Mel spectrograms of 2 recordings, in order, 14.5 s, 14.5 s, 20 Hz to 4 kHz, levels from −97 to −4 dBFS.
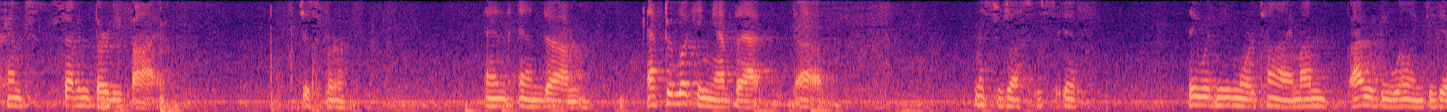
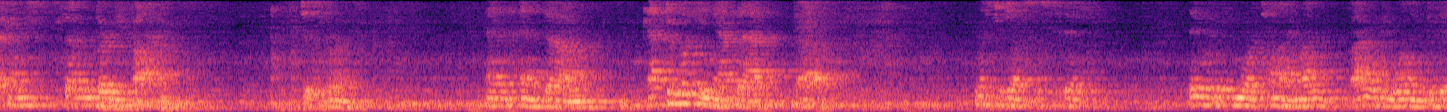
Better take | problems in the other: first | room echo; dies away in 1 s

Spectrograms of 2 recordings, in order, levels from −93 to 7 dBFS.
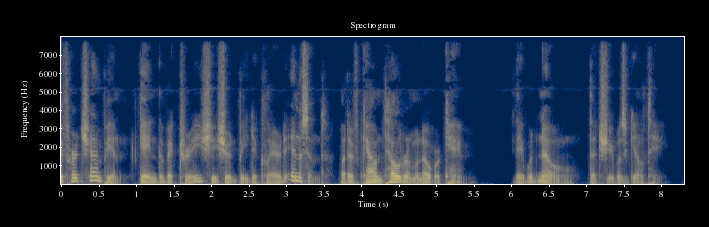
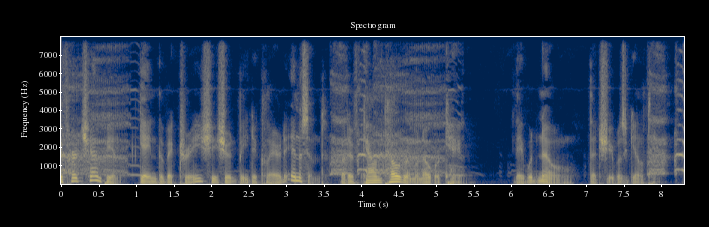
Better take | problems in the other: first | background sound (Chicken, rooster); 13 dB below the speech

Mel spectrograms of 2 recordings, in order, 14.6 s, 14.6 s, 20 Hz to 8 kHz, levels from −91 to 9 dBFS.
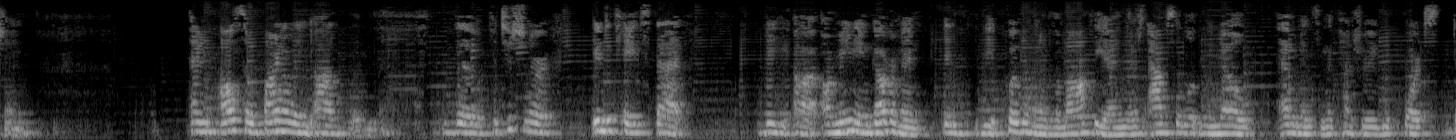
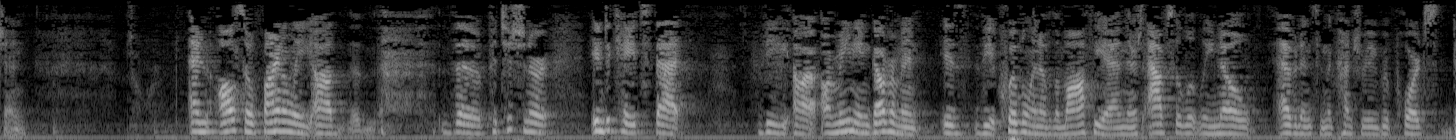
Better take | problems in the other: second | noise reduction (neural separator model SepFormer DNS4)

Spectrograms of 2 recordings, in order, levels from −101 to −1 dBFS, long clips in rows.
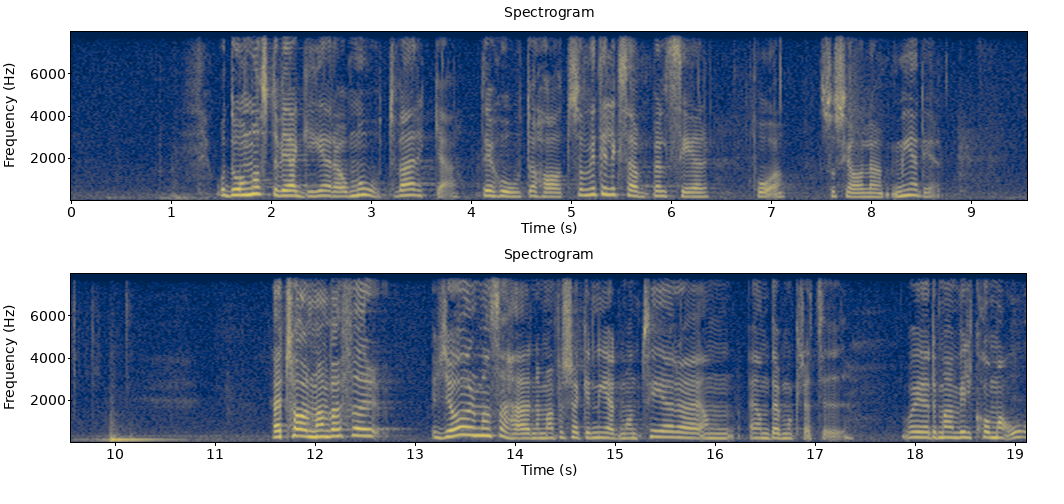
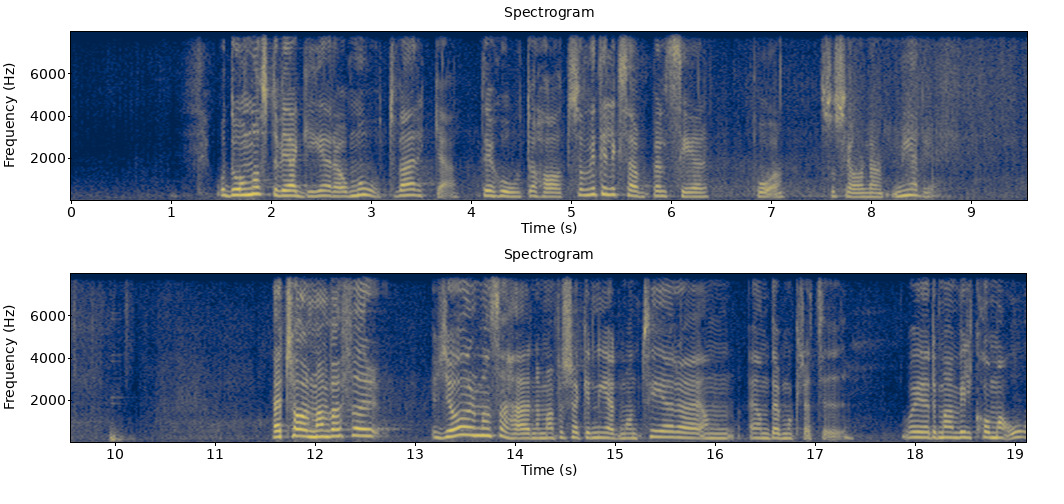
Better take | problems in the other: first | noise reduction (neural separator model SepFormer DNS4)

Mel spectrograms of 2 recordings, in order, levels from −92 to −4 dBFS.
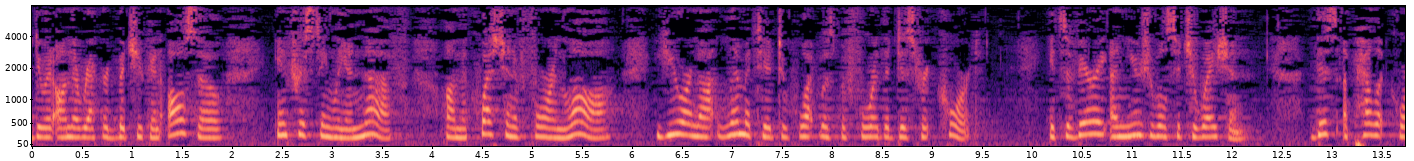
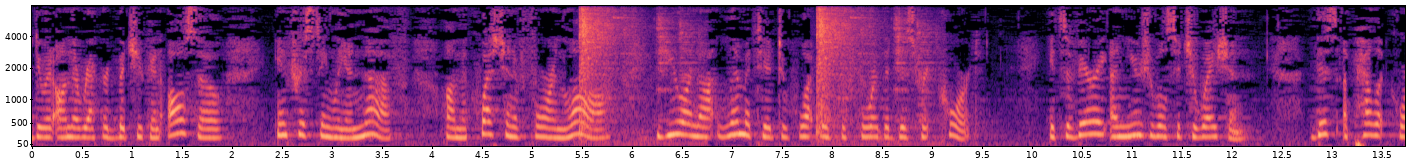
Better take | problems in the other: first | background sound (Shatter); 2 dB below the speech

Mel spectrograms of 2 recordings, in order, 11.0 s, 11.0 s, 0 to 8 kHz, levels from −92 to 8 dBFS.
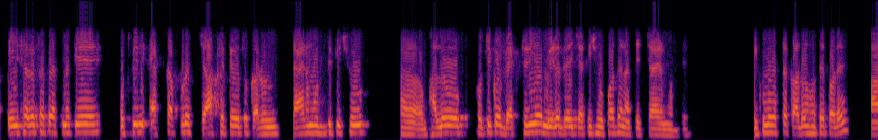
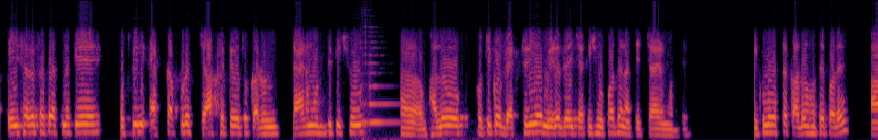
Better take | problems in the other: first | noise reduction (neural separator model SepFormer DNS4)

